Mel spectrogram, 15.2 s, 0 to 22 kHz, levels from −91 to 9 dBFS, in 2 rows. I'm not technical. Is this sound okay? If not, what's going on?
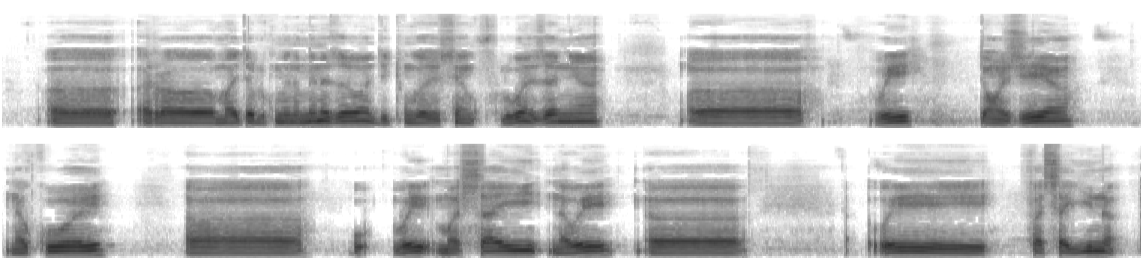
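No, not quite. The speech sounds hissy and grainy from start to finish, with dulled treble, which is likely Vorbis compression squeezing the file too hard.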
